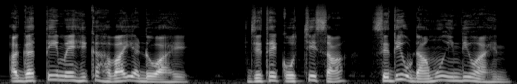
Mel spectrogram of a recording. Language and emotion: Sindhi, neutral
